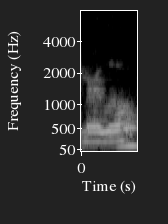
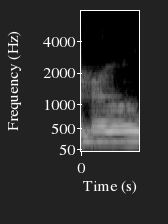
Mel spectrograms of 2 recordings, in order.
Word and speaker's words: Merlot: of those black cherry Merlot, a black cherry Merlot, black cherry Merlot. I think the T is silent.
